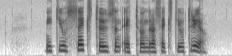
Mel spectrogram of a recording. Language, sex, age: Swedish, female, 33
